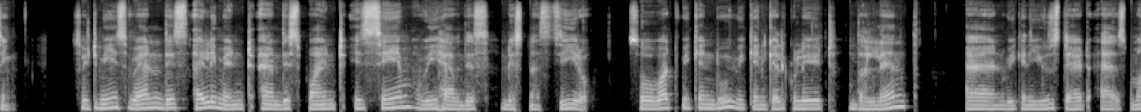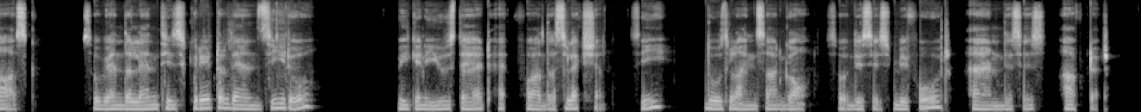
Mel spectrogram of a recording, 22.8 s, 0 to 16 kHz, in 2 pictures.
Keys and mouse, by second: 4.3 click, 5.3-5.6 drag, 6.1 ctrl+x, 7.1 click, 10.3 click, 10.9 click, 11.2 click, 12.3 click, 15.1-16.4 drag, 17.2 click, 17.5 click, 19.9 ctrl+alt+click, 21.3 ctrl+alt+click.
